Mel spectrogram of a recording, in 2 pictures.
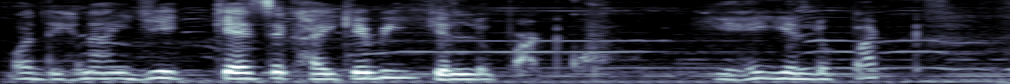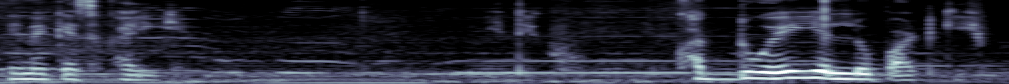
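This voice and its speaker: A woman's voice: medium pitch, moderate pace, long pauses, over music. A young woman chatting casually in a home vlog, teasing and talking straight to her viewers. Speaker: vlogger.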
